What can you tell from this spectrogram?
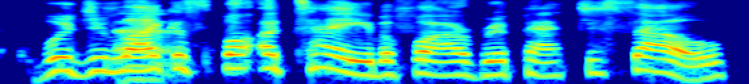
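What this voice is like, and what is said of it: Exaggerated put-on British accent. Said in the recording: “British accent ... Oh, a bit much ... Oh, that was good. ... That was pretty fucking good. All you gotta do is just take off all the vowels when you talk.”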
